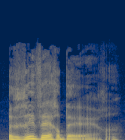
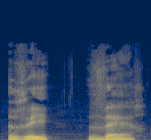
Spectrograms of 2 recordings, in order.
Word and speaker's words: réverbère: So here you've got this accent aigu, et, and then here you've got this accent grave, é. Okay, et, é. So it goes like réverbère. Okay, un réverbère.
